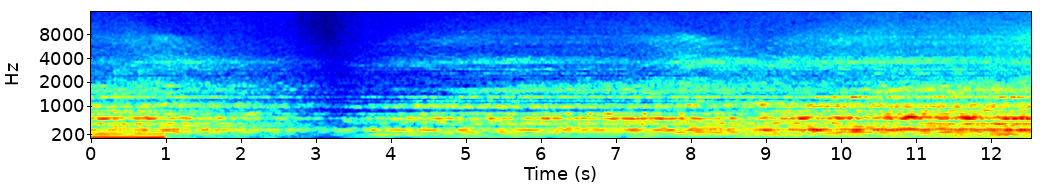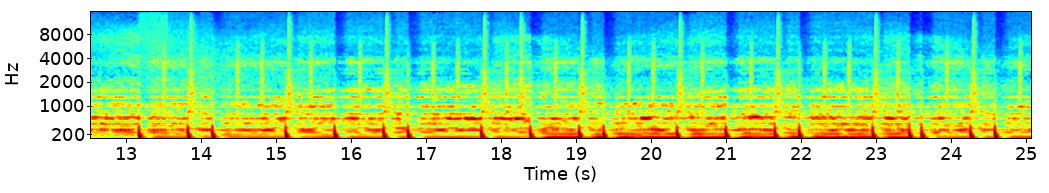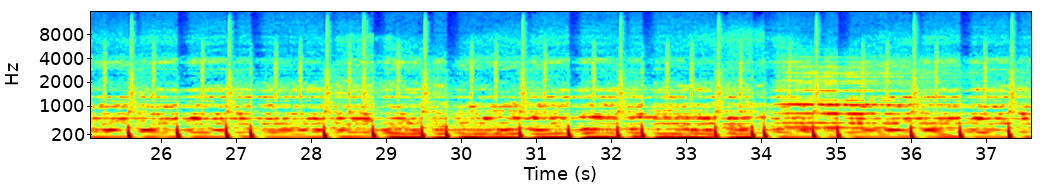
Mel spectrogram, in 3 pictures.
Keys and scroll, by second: 2.1 ctrl+s.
